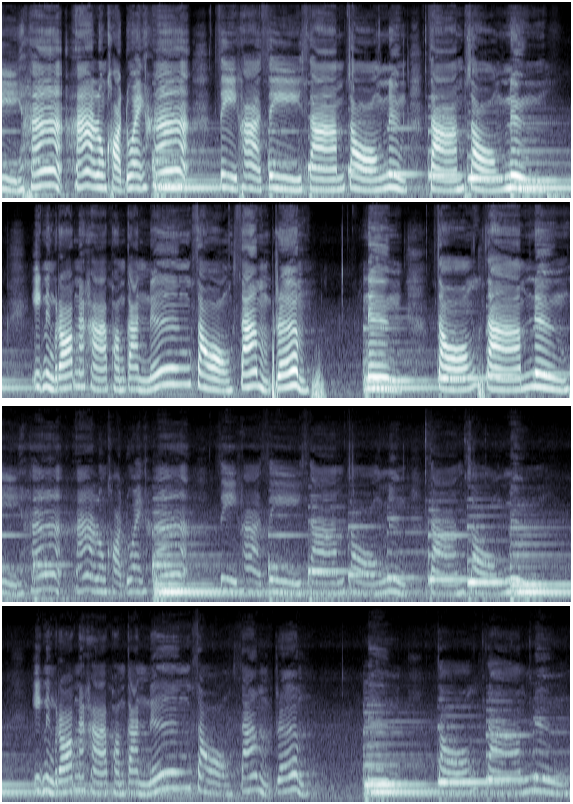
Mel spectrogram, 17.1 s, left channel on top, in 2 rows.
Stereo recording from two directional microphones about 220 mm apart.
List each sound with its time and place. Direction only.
0.0 s speech: 30° left (ahead or behind)
9.0 s a woman's voice: 25° left (ahead or behind)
